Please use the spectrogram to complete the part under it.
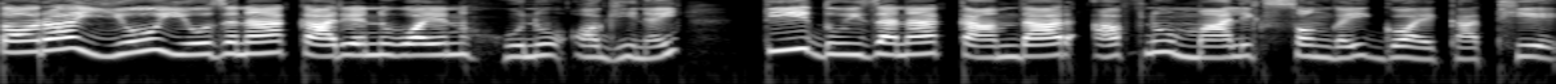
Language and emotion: Nepali, neutral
